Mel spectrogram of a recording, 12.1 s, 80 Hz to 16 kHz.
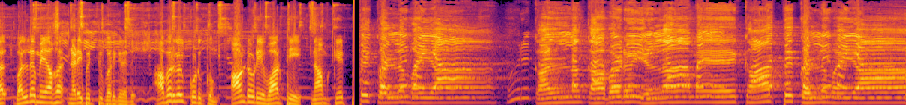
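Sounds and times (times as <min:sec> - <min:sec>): man singing devotional melody: 0:00.0 - 0:12.0.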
